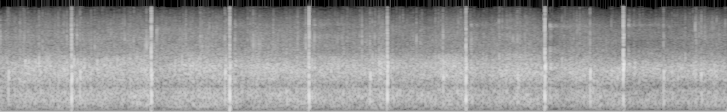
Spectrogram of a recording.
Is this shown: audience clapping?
yes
